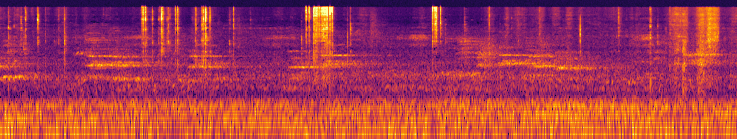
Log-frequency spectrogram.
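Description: Nylon zip tie being pulled tight through its ratchet head by hand: a series of faint, scattered clicks, with one sharper click about five seconds in.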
